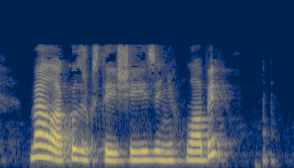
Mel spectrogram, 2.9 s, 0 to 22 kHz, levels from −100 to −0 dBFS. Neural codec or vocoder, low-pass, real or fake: none; 7.2 kHz; real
